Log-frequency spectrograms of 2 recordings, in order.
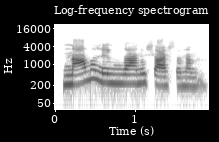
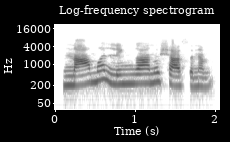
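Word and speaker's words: नामलिङ्गानुशासनम्: Further, we have one more name for Amarkosh, that is, please see the pronunciation, Namalinganuशासनम. Namalinganuशासनम.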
